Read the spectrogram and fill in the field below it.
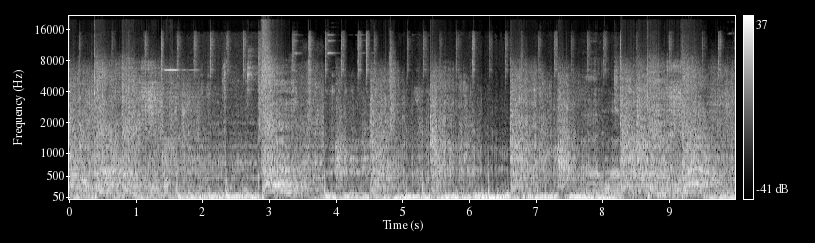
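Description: Loud, sharp rifle shots from an Aero M5 .308 AR10 fired at a target 400 yards out, several close reports at irregular intervals with booming echoes and brief gaps between.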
